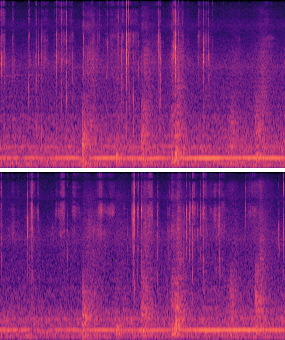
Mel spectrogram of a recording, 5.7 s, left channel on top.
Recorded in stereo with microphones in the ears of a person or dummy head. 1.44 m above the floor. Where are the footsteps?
45° left (ahead or behind), 2.5 m; by 5.5 s 30° right (ahead or behind), 4 m.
